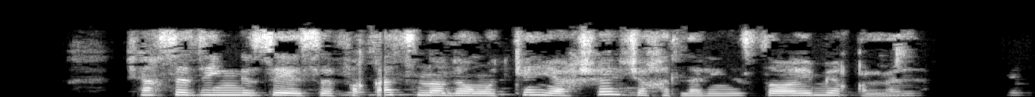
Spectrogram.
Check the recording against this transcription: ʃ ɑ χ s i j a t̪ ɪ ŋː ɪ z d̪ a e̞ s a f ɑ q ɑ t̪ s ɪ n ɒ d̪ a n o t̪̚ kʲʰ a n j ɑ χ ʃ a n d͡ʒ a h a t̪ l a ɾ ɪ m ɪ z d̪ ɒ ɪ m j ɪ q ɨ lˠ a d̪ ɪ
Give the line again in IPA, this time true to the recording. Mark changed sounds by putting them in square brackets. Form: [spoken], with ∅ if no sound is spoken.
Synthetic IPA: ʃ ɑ χ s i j a t̪ ɪ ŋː ɪ z d̪ a e̞ s a f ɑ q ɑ t̪ s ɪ n ɒ d̪ a n o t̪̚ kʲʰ a n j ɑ χ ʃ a n d͡ʒ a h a t̪ l a ɾ ɪ [ŋ] ɪ z d̪ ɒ ɪ m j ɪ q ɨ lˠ a d̪ ɪ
